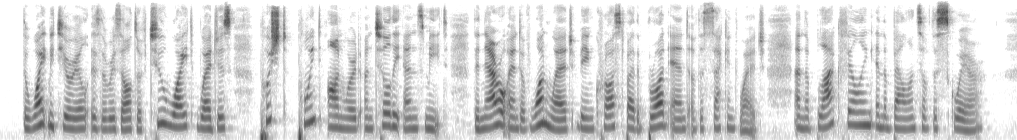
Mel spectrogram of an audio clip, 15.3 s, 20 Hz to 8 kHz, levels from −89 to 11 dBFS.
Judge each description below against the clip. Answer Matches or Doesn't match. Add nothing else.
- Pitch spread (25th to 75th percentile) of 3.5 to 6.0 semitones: Doesn't match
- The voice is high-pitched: Matches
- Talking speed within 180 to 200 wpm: Doesn't match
